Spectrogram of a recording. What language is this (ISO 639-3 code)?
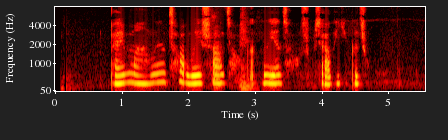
zho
